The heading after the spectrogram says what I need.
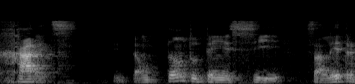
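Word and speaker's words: הארץ: a última palavra é Haaretz. Então, tanto tem essa letra cultural no começo, ha, né? Puxa lá de dentro, Haaretz. E no final, o Tzad, que tem esse som. Então fica Haaretz.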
